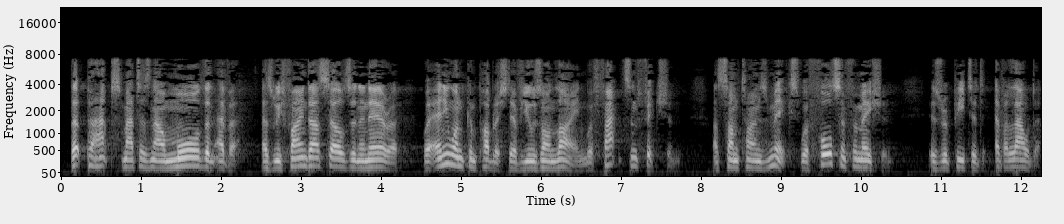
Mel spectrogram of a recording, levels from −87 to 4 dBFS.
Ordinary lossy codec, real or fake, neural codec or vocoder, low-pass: none; real; none; 7.2 kHz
